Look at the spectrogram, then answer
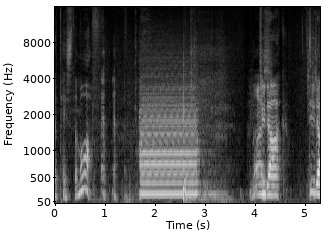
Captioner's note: alarm wailing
